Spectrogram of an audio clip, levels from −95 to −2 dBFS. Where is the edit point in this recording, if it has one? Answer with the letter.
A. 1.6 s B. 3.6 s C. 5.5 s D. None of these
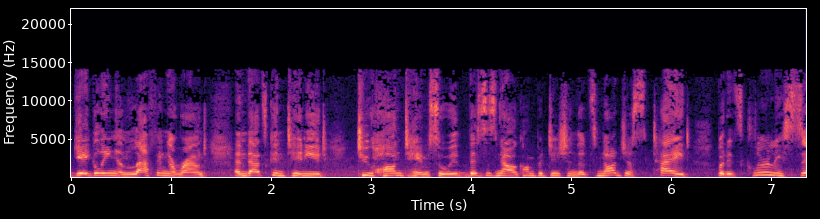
B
